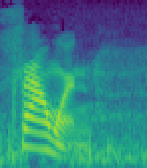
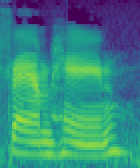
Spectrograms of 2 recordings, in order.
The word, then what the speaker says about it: Samhain: called Samhain. I've also heard it pronounced Samhain, whichever you're more comfortable with.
